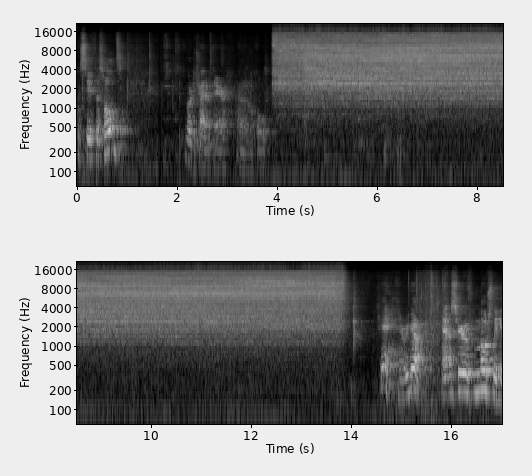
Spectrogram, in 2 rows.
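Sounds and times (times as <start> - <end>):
gas hissing: 3.9 - 14.0.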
